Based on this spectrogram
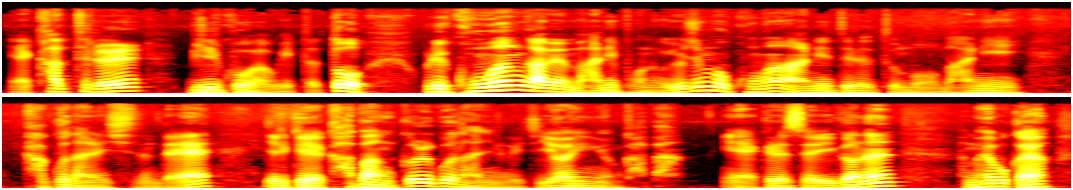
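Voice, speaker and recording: Animated male English teacher. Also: fairly low pitch. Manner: animated, repeats and stresses key words. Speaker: TOEIC instructor. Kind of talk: lecture to camera. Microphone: facing the camera.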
